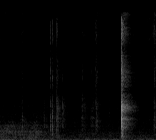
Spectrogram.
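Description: A plastic part of a Darth Vader model kit snaps into place with a single sharp, close click, preceded by a few faint handling taps in a quiet room.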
